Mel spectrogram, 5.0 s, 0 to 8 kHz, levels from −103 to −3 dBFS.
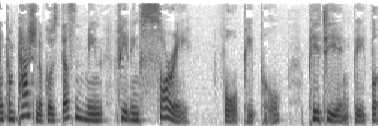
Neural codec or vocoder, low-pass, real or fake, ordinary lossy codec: none; 7.2 kHz; real; MP3, 32 kbps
